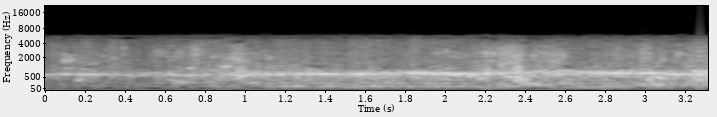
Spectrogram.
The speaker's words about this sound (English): Boarding Jimmy's small catboat, Kent embarks on the short run to Lighthouse Point over choppy water and in a freshening wind.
